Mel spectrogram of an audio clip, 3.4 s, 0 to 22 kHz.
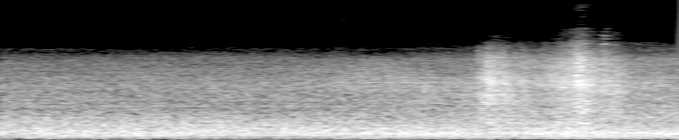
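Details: Mercury V8 with a Quadrajet carburetor working only half: low, slightly uneven idle swelling briefly near the end; rough idle after long storage.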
